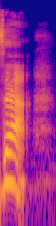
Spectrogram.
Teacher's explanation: ज़ुबान की जो कोनी होती है उसको नीचे के 2 दांतों के जड़ में नीचे लगाना, नीचे के 2 दांतों के जड़ में लगाने से ज़ा अदा होता है। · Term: हुरूफ़े सफ़ीर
